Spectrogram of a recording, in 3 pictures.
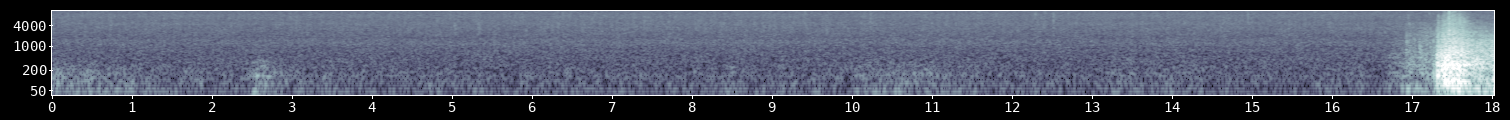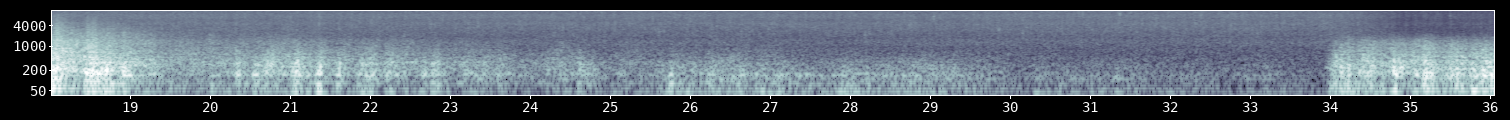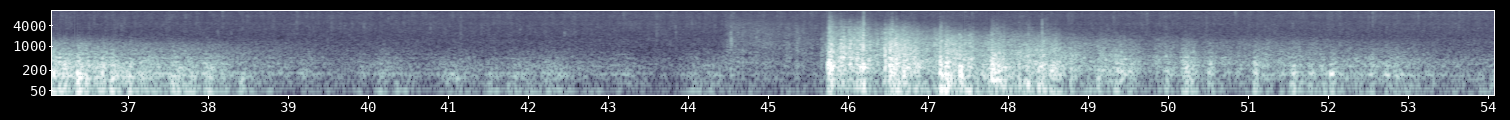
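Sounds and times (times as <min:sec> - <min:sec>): steady rain: 0:00.0 - 0:54.0
thunder rumbling: 0:16.9 - 0:23.8, 0:34.0 - 0:39.0, 0:44.4 - 0:53.1.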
